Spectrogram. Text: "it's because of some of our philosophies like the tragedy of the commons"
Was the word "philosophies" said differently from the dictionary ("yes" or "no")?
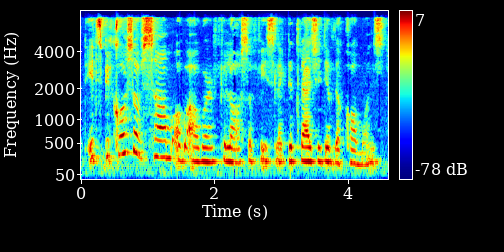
yes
